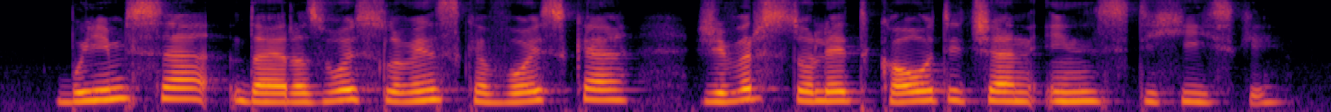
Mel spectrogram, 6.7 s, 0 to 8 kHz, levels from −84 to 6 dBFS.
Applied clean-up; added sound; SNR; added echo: none; none; none; none.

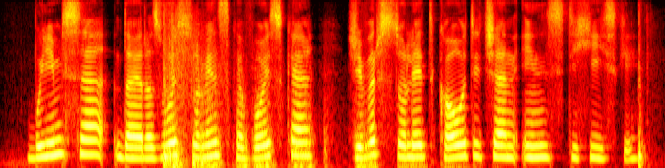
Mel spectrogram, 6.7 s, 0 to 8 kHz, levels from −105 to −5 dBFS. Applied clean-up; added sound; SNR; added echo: neural mask model RNNoise.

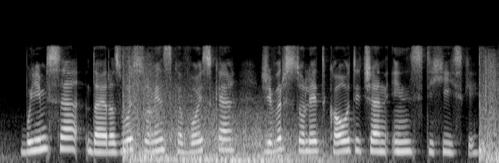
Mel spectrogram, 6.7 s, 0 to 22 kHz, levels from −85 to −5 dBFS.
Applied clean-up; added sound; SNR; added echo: none; Boom; 7 dB; none.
